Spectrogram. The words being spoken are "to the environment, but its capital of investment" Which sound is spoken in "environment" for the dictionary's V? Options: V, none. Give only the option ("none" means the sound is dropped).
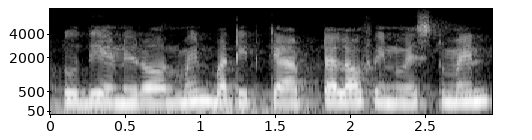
none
